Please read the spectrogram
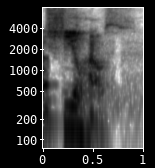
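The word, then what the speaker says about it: Scheelhaase: Uh I can't even pronounce. It's Nate Shieldhouse.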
